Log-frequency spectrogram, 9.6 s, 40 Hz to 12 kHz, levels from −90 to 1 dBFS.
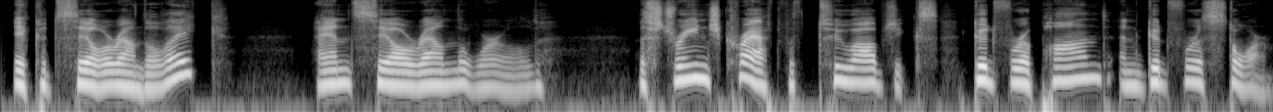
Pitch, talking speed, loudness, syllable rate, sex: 170 Hz, 155 wpm, -19 LUFS, 3.6 syllables/s, male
